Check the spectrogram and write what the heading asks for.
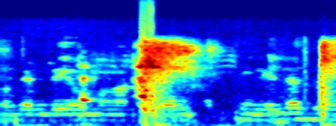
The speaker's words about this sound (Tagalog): Bless you.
